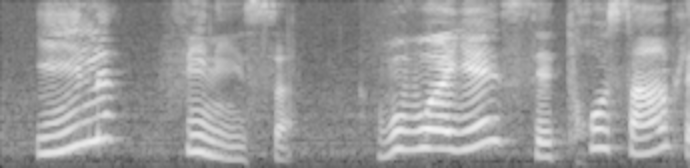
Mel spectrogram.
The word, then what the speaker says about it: finissent: Comme toujours, on ne prononce jamais ENT. Ils finissent.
